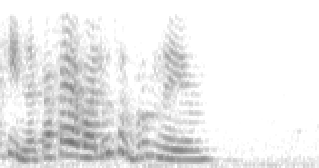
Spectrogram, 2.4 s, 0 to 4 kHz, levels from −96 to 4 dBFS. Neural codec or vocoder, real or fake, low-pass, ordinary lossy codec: vocoder, 24 kHz, 100 mel bands, Vocos; fake; 3.6 kHz; AAC, 32 kbps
